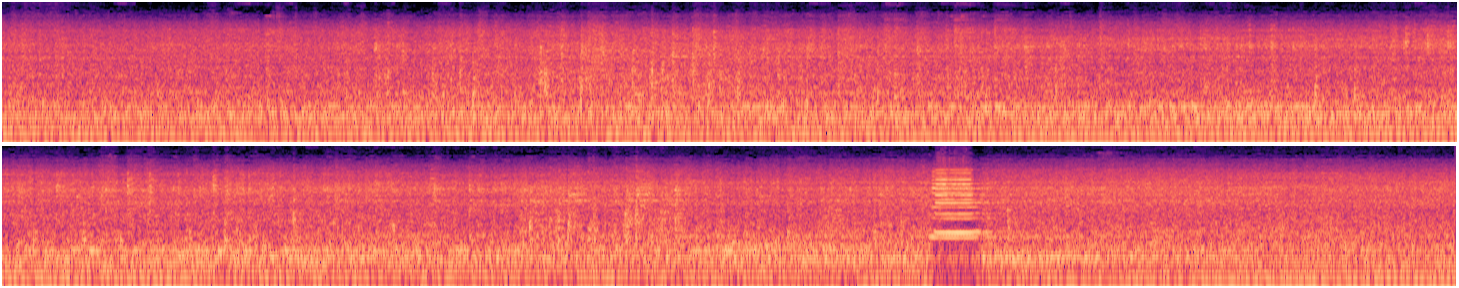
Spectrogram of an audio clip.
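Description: Steady rumble and clatter of a passenger train's wheels on the rails, heard from the open window of a moving coach with rushing air. Near the end a diesel locomotive horn gives one short blast.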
